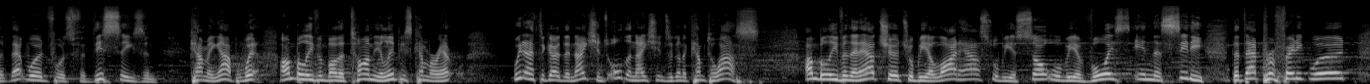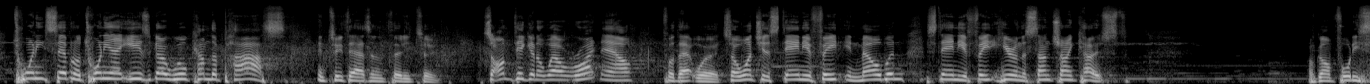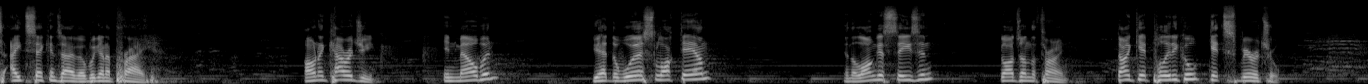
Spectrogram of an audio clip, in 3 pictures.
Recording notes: This was recorded in our 9am service on the 29th of January, 2023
